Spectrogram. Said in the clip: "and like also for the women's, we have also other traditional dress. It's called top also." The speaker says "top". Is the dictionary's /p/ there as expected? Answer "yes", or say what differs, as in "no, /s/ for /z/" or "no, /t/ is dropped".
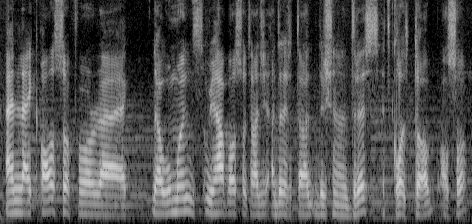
no, /b/ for /p/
